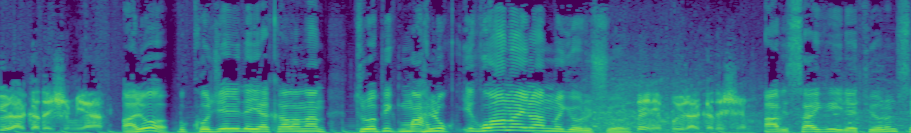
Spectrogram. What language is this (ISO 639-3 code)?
tur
